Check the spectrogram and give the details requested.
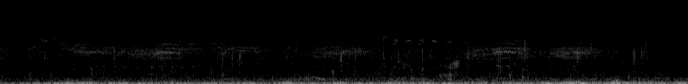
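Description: Birds calling again and again over a steady low rumble.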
